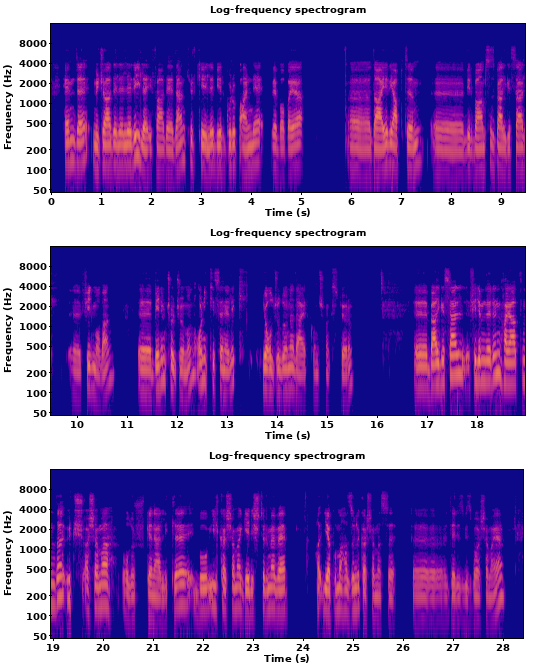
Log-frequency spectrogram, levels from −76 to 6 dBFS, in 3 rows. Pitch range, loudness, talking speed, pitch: 105-135 Hz, -29 LUFS, 95 wpm, 120 Hz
